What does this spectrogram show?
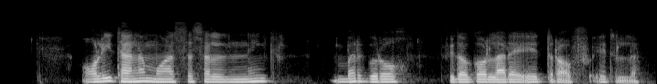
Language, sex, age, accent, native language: Uzbek, male, 19-29, Toshkent shahri, Uzbek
